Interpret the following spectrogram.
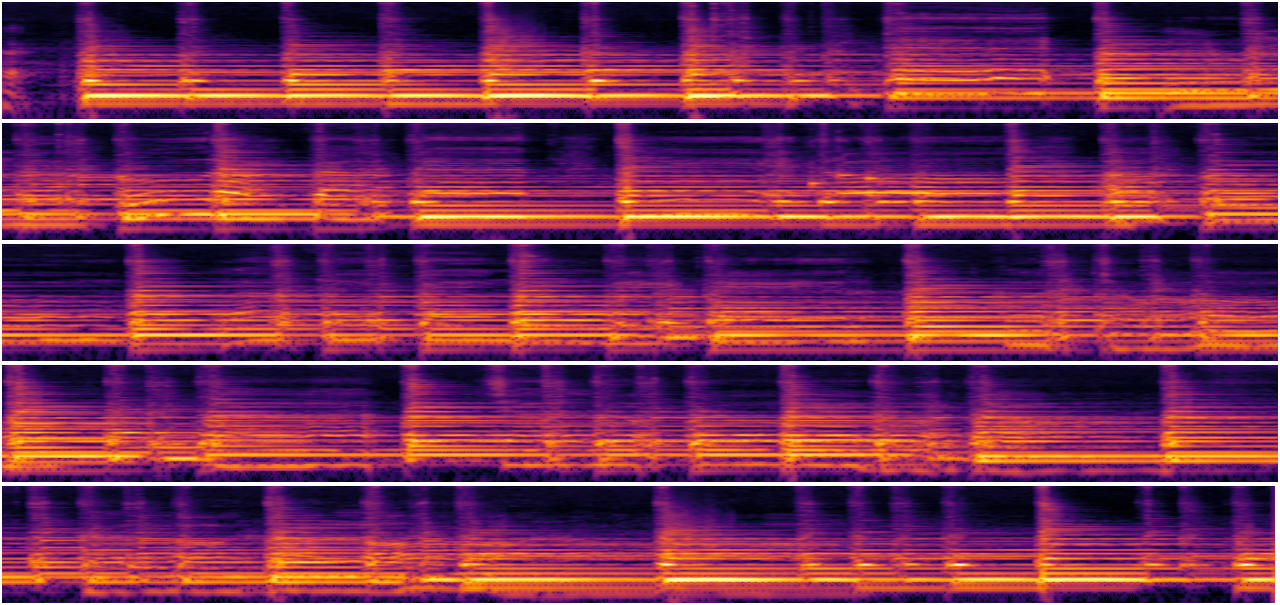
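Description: Small nylon-string acoustic guitar strummed steadily in a down-down-up-down-up-down pattern through the chorus chords C, G, Am, Em, F, C, G, changing chord every couple of seconds.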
